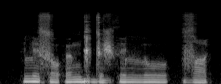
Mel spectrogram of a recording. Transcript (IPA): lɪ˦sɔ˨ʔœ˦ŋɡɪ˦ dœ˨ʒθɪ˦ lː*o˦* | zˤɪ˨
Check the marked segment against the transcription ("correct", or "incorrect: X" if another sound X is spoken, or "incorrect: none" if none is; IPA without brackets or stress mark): correct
